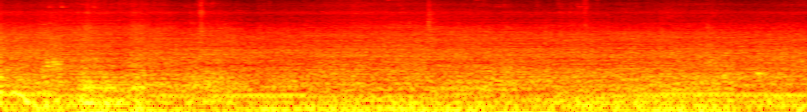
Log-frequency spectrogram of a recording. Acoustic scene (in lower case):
bus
